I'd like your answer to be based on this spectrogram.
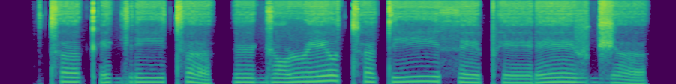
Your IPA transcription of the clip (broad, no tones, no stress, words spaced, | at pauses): tʰəːkʼeɡriːtʰə | øɡʲɔɹeʊ̯ tʰœt̪iː θepʰeː ɾeːvd͡ʒəː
